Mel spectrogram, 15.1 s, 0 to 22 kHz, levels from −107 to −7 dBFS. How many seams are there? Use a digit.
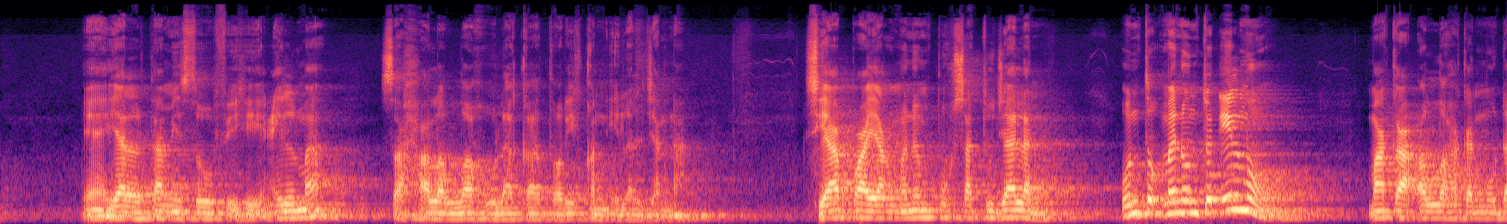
0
